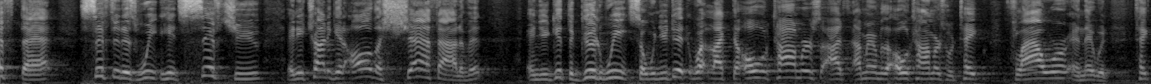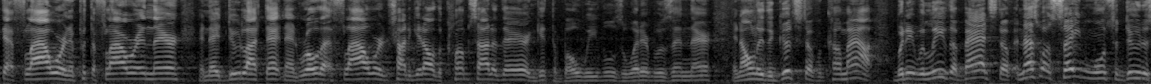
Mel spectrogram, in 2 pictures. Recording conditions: large echoing room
